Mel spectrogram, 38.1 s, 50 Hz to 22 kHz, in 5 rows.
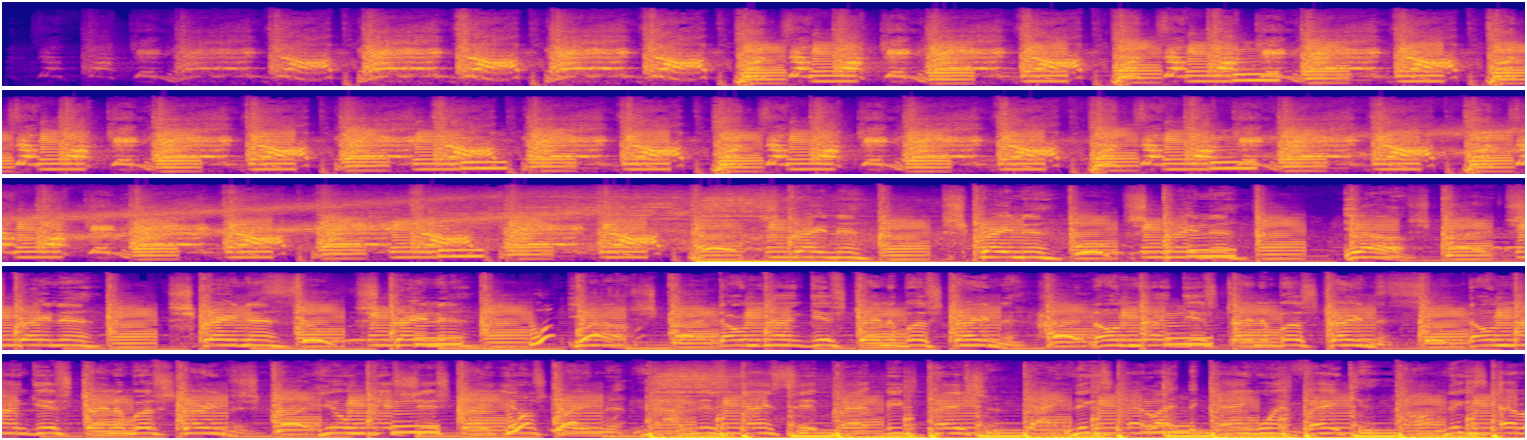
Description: Clappela Intro Breakz, 128 Bpm

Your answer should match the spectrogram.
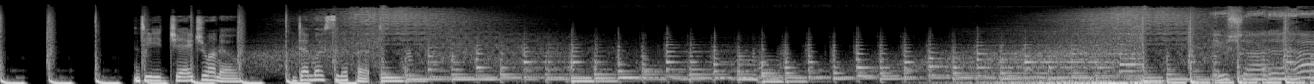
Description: ReDrum 126bpm Cm

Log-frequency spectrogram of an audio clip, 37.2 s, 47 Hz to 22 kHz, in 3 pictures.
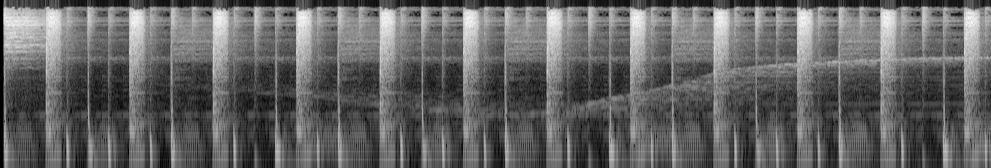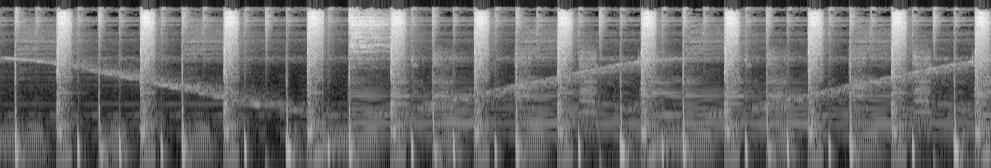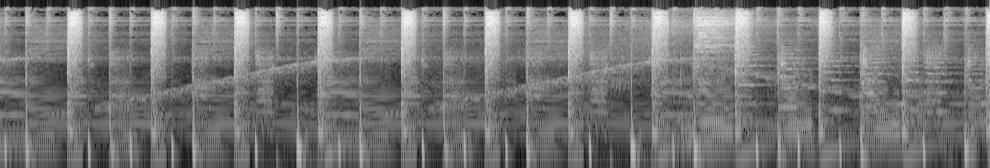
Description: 80s Dj Intro Outro 115Bpm

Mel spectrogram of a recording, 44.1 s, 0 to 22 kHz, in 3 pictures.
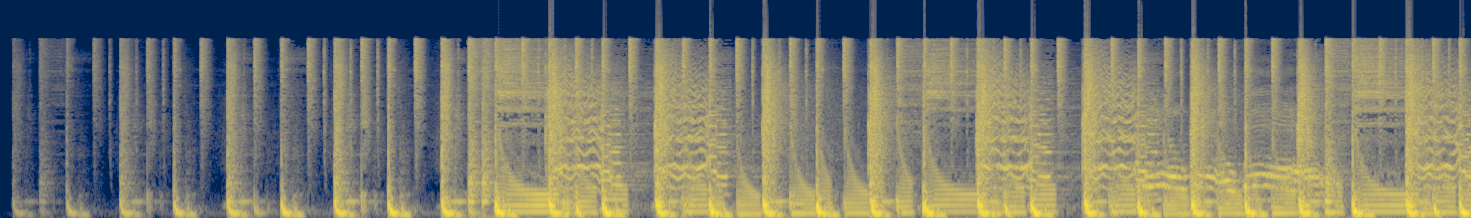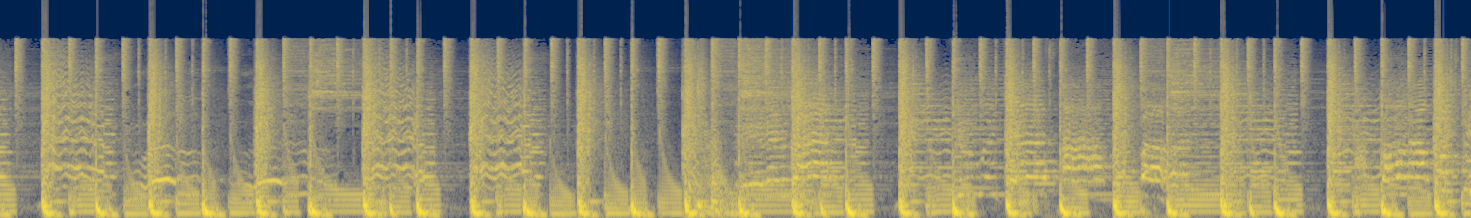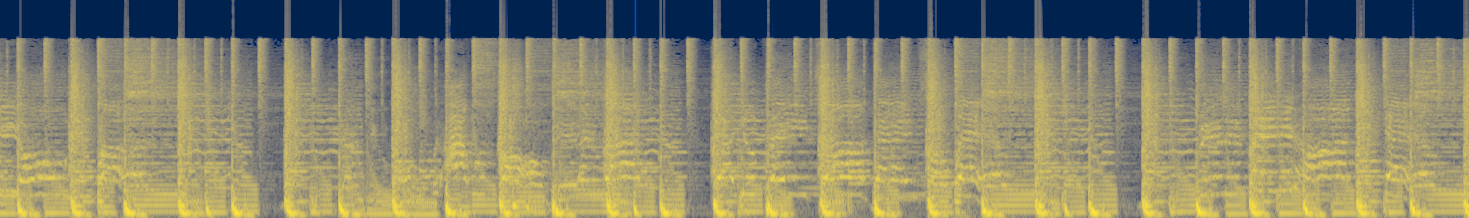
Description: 80s Disco Funk Redrum

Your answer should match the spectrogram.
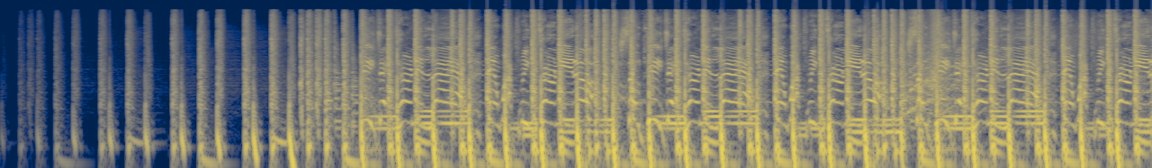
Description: Afro Hype

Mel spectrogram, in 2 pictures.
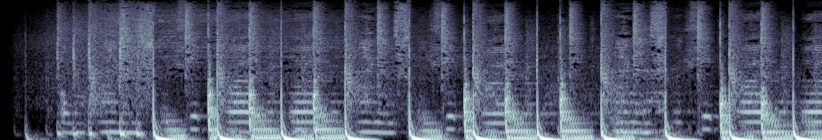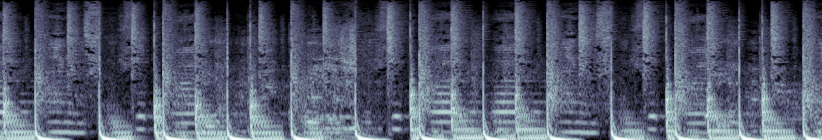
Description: Pop Dance Redrum

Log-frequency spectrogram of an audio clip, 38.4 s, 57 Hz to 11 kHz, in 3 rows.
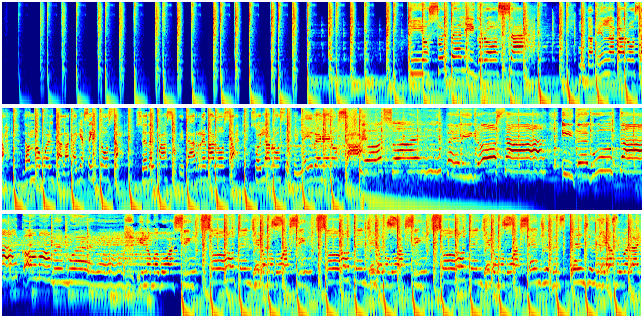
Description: ReDrum 104Bpm

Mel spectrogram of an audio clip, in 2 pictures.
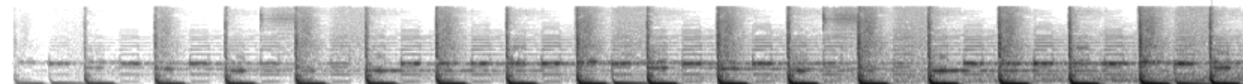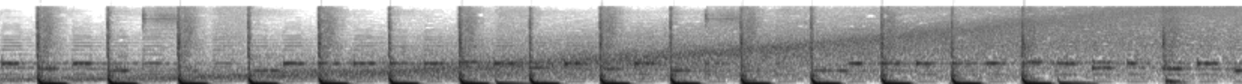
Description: BREAKMIX

